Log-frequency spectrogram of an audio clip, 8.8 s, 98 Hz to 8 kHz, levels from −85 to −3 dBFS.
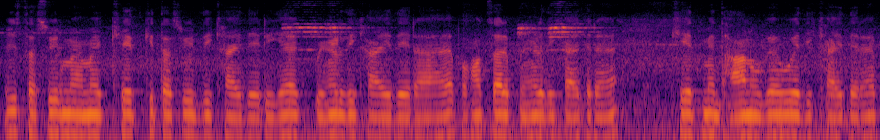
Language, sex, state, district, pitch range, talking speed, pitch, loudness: Hindi, male, Maharashtra, Aurangabad, 105-110 Hz, 220 wpm, 110 Hz, -35 LUFS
